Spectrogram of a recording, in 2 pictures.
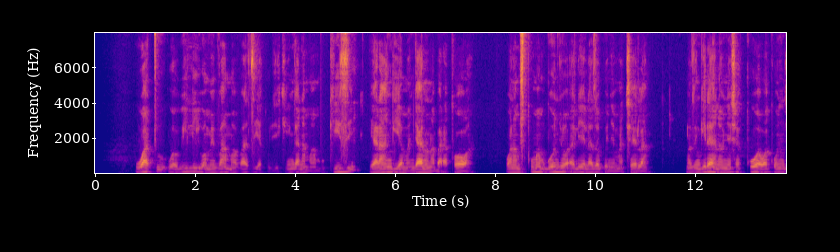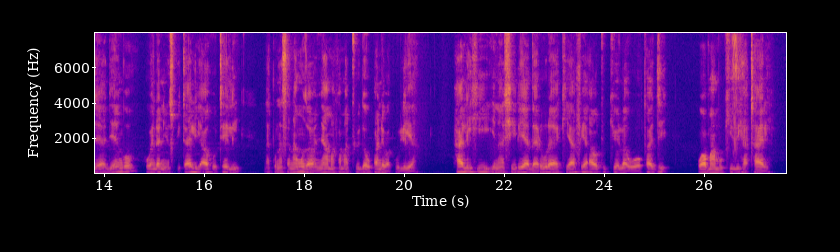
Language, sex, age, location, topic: Swahili, male, 18-24, Nairobi, health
